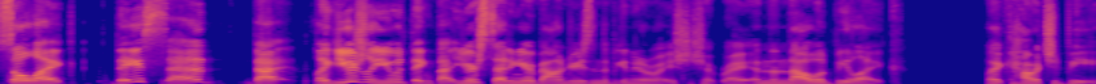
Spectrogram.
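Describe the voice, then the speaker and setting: A woman with an American accent speaks in a normal speaking voice, fairly high-pitched and at a fairly quick pace, her intonation lively and the sound dry and close with no echo. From Texas. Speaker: livestream guest, influencer. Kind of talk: casual chat.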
